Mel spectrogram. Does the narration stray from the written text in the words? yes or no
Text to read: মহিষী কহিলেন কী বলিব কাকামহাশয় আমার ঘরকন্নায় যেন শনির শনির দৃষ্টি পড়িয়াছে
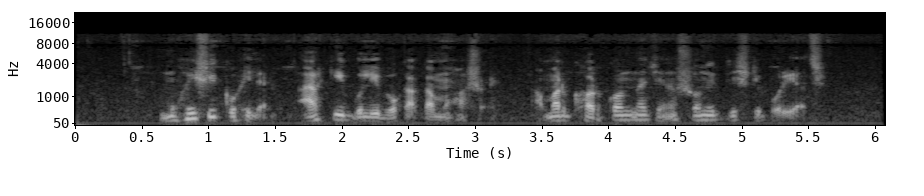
yes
